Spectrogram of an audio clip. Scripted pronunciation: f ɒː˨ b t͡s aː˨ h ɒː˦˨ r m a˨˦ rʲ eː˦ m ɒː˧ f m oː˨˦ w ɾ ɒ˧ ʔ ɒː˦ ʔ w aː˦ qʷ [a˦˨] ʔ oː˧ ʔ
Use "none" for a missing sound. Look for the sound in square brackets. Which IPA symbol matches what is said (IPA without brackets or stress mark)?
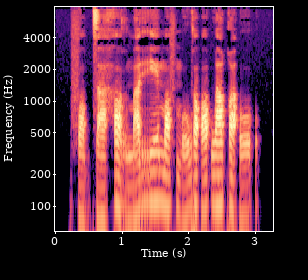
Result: a˦˨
